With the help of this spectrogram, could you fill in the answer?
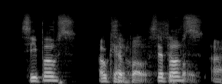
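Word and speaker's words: Siposs: It's pronounced Sipos. Sipos.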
